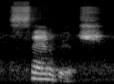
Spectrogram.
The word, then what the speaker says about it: sandwich: We don't say sandwich. Pronounce na pronounce hindi. It's sandwich. We say Wednesday, handsome, handkerchief, and sandwich.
